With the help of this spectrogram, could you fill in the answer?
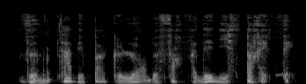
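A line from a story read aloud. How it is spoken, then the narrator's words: Mumble. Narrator (French): marmonna Ron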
